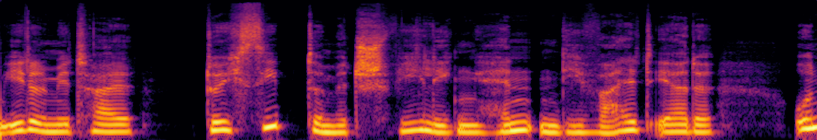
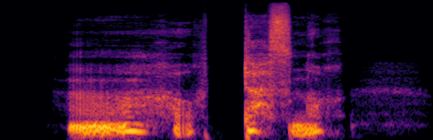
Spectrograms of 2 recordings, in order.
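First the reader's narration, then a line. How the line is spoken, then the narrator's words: Goblin muttering. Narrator (German): murmelte der Kobold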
